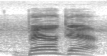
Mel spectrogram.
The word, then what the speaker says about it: Berger: good look at Erica bear gear the name is spelled Burger but I've heard about three different pronunciations of that name and checking with the Swedish contingent they say bear gear so we'll go with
